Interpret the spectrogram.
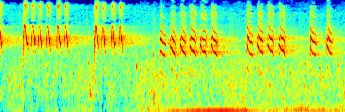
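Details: Long-tailed shrike master song for training other birds, full of sharp variations: loud high chirped notes in quick bursts of four to six, then rapid rattling runs, with a faint low hum beneath.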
